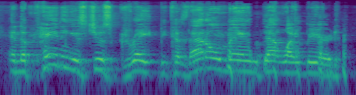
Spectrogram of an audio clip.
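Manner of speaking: ordinary delivery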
